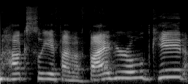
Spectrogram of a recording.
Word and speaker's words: Huxley: It's easy to pronounce unless you're weird and you're like, what? Hoxley? Well, oh my God. We had a neighbor growing up that called him Hugsley, like Pugsley, but Hugsley.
